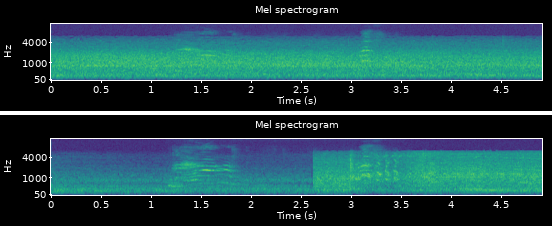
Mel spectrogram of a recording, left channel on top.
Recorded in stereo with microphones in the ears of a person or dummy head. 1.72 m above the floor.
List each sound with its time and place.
1.2 s a cat meowing: 35° right (ahead or behind), 3 m; by 3.6 s 10° right (ahead or behind), 2 m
